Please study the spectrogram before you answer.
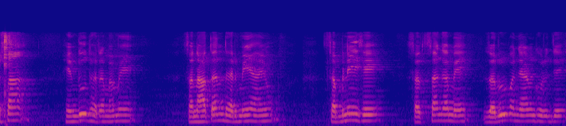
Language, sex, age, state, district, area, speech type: Sindhi, female, 60+, Rajasthan, Ajmer, urban, spontaneous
